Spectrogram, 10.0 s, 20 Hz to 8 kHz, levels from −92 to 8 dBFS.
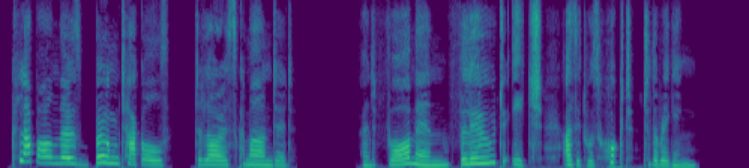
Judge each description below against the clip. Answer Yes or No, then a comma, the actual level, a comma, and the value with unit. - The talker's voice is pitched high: Yes, high, 220 Hz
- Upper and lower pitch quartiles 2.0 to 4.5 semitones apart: No, average, 5.0 semitones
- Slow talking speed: Yes, slow, 120 wpm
